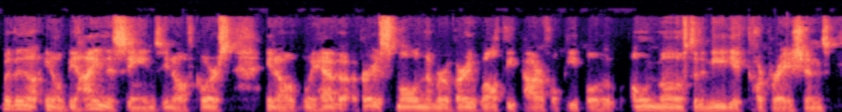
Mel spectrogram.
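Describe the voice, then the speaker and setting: An American man answering as an interview guest in a conversational way, halting, often repeating words and saying "you know". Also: deep voice, fairly even intonation, rough recording. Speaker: interview guest, author and journalist.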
